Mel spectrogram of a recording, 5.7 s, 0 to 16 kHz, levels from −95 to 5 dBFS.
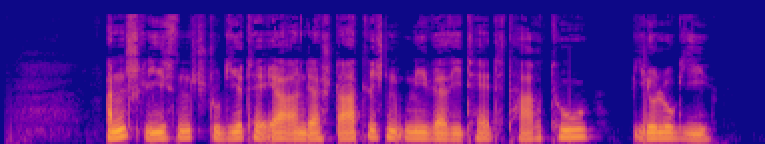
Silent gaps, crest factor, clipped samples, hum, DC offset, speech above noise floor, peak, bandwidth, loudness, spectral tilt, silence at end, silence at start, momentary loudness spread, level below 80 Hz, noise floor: none; 22 dB; under 0.1%; none; under 0.1%; 41 dB; -6 dBFS; 11.5 kHz; -28 LUFS; -7.5 dB/octave; 0.45 s; 0.8 s; 9 LU; -56 dBFS; -68 dBFS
